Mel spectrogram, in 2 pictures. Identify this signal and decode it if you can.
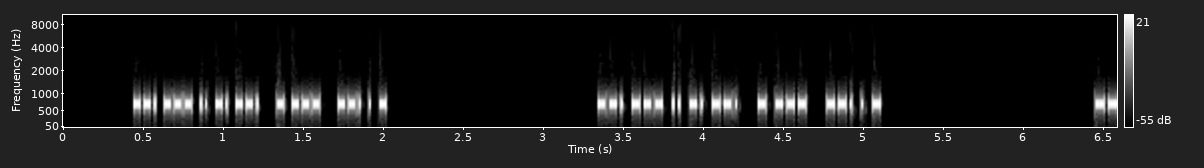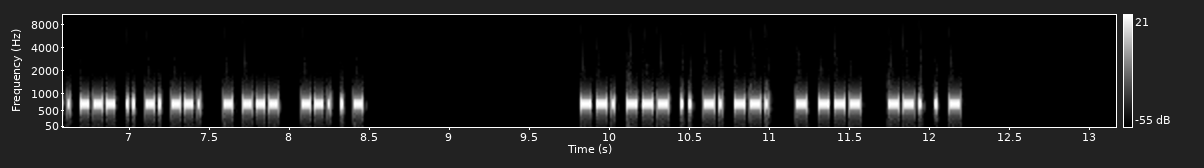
Morse code, heard as a keyed tone, about 64 wpm, 700 Hz. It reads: GOING TO GET GOING TO GET GOING TO GET GOING TO GET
